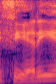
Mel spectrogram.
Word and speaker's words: Fieri: Yeah, and it's got Guy Fieri in it.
